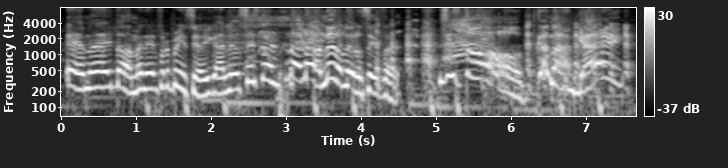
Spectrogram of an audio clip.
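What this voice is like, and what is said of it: Spot-on put-on Italian accent. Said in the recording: “I've never heard this accent ... The Italian? ... Spot on Italian ... I never heard you do this shit this good”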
